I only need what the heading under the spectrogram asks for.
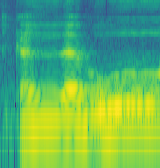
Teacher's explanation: واو ساکن سے پہلے با پر پیش ہے تو واو مدہ ایک الف یعنی 2 حرکات کے برابر کھینچ کر پڑھیں گے۔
